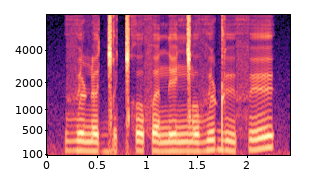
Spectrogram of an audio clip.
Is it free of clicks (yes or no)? no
